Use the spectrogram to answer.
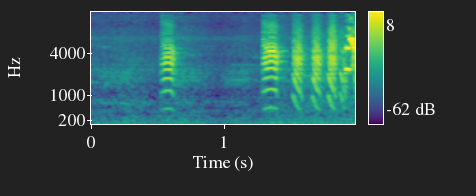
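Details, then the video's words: Caged zebra finches: two loud nasal, harmonic calls open a singing bout that runs into rapid buzzy, downward-sweeping song notes. "Zebra Finches Singing in the cage"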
